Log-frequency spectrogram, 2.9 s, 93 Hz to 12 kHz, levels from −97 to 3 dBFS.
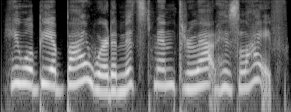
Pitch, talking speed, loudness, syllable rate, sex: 285 Hz, 225 wpm, -17 LUFS, 4.7 syllables/s, female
